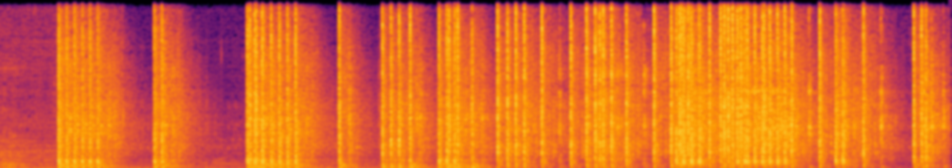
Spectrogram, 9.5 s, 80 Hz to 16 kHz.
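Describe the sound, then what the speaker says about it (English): An M60 machine gun with belt-fed ammunition fires at a Vietnam War reenactment, loosing repeated loud rapid-fire bursts of close, hard-edged shots, separated by brief pauses. "The M60 machine gun, that's the one with the big belt of ammo"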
